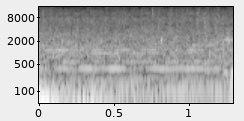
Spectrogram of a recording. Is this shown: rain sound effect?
yes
